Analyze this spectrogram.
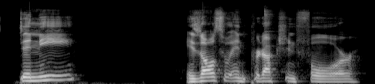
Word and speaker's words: Denis: And they also, he specifically, the director, Vinny, is, am I saying his name wrong? It's Denis.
